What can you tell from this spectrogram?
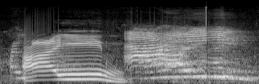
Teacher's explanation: आइन बारीक है जी, आइन बारीक के हलक से पढ़ा जाएगा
